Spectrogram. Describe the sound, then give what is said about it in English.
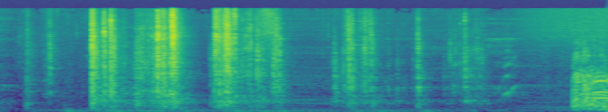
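A VHS tape being loaded into a VCR: irregular mechanical clacks and rattling clicks, ending in a sudden louder whirring burst. “Let's pop in the tape.”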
